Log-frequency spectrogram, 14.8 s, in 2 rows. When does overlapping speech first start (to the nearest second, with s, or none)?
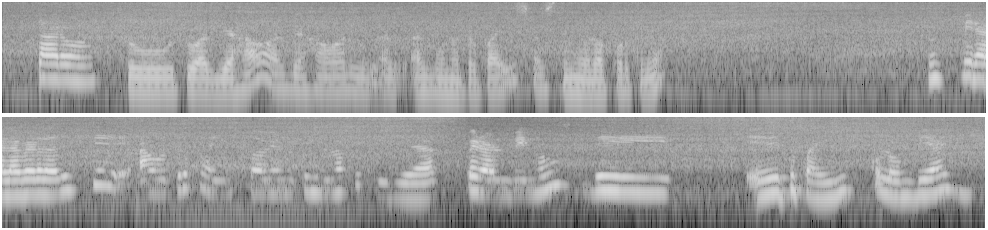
none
